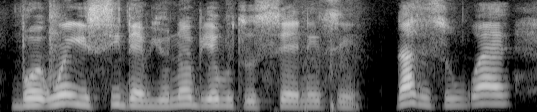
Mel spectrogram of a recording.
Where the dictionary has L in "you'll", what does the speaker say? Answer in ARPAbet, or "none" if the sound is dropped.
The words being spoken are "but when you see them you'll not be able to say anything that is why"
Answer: W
